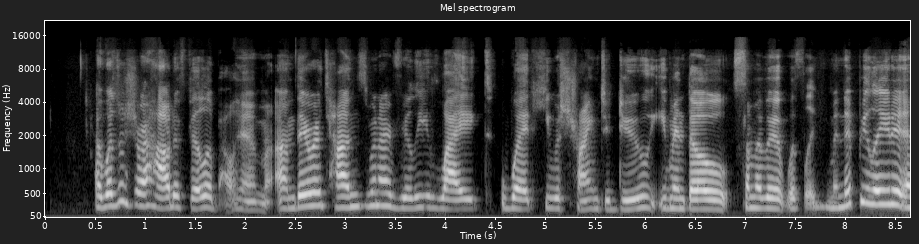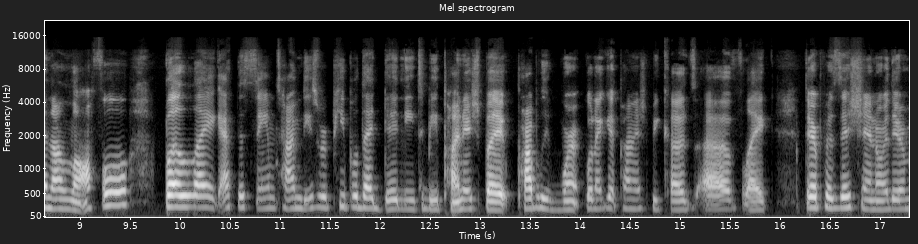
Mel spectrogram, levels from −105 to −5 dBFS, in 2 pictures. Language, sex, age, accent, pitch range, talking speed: English, female, 20-39, American, 185-230 Hz, 210 wpm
